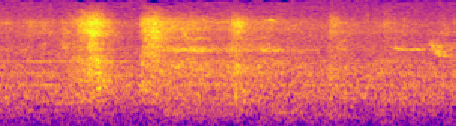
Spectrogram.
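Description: Quiet room tone: a faint steady hiss with a soft, brief rustle about half a second in.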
